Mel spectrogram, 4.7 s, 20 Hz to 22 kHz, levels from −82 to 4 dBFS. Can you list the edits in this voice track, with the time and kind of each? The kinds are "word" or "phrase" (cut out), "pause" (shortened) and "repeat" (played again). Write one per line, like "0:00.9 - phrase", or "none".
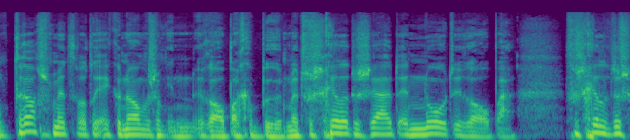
0:01.2 - phrase
0:02.6 - word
